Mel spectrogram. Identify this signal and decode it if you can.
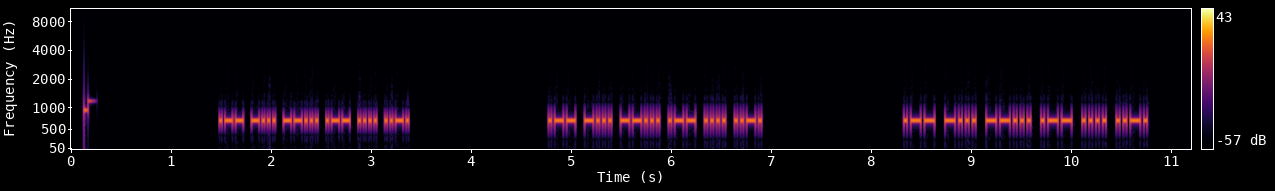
Morse code, heard as a keyed tone, about 36 wpm, 700 Hz. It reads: WB7WHF WB7WHF WB7WHF
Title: Speed Racing - USA 2x3 Call Signs 30wpm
